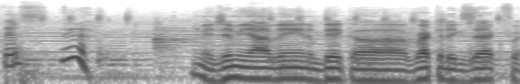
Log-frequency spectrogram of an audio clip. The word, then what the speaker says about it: Iovine: Iovine? Yeah. Why is it L-O? I don't know. That's how you say it.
